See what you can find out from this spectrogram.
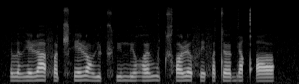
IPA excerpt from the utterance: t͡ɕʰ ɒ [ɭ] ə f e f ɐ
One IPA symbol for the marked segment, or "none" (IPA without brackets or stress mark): ɭ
